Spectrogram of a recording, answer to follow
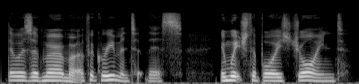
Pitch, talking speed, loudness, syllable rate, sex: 170 Hz, 215 wpm, -17 LUFS, 6.0 syllables/s, female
